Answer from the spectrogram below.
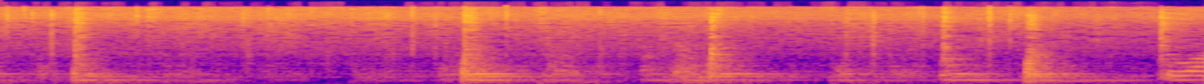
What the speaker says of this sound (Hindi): हम दोबारा भी चूड़ा डाल के अच्छी तरीके से इसको भून लेते हैं।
